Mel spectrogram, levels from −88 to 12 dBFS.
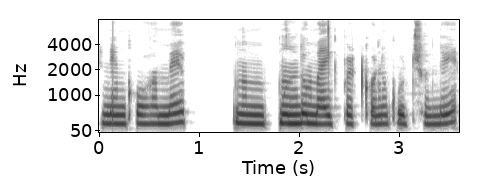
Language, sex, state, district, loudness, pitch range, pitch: Telugu, female, Telangana, Karimnagar, -17 LUFS, 230-245 Hz, 235 Hz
